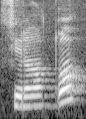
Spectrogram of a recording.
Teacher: صاد حروف مثقالیہ سے ہے، را کو بھی ہم پر کریں گے، صاد کو بھی پر کریں گے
